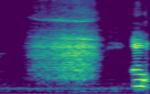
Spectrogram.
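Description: One long, audible breath of the lifter, a rush of air lasting about a second that swells and fades, taken between overhead-press reps with the barbell held at her shoulders.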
